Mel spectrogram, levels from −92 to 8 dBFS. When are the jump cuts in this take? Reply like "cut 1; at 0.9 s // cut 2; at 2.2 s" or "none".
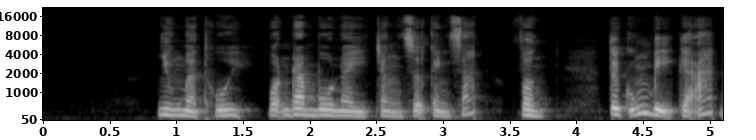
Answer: cut 1; at 1.6 s // cut 2; at 3.4 s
